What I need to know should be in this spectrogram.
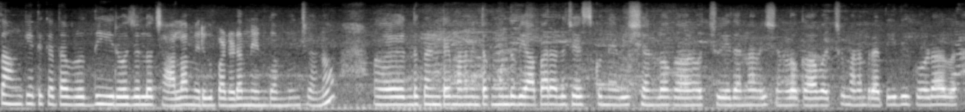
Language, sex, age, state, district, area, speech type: Telugu, female, 18-30, Andhra Pradesh, Palnadu, rural, spontaneous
